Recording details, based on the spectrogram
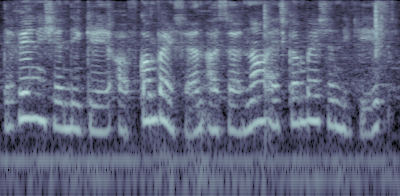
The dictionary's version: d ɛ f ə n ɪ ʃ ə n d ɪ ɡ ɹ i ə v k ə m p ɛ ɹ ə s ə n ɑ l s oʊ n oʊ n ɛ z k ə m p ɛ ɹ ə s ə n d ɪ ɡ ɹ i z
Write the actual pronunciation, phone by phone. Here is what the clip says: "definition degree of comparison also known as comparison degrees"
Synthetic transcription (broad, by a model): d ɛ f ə n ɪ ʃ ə n d ɪ ɡ ɹ i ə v k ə m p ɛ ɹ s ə n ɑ s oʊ n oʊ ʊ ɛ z k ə m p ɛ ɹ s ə n d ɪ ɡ ɹ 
